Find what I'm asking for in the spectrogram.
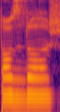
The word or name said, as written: pozdĺž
